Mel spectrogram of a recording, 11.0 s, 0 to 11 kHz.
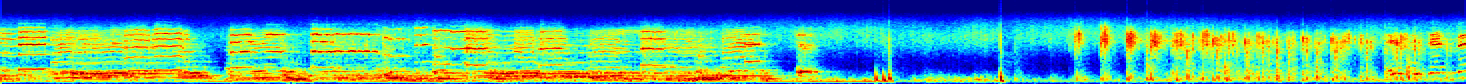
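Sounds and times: band music: 0:00.0 - 0:06.4
film soundtrack hiss: 0:00.0 - 0:11.0
sharp pops: 0:06.5 - 0:11.0
quick irregular sharp clicks: 0:08.0 - 0:11.0.

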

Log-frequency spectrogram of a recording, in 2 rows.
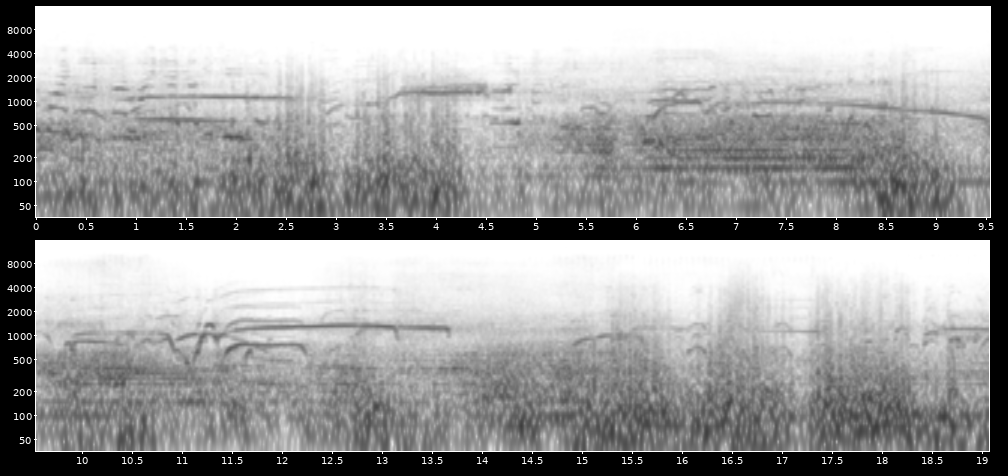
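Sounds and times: riders screaming and whooping: 0:00.9 - 0:04.8, 0:06.1 - 0:19.0
low steady drone: 0:04.4 - 0:19.0.

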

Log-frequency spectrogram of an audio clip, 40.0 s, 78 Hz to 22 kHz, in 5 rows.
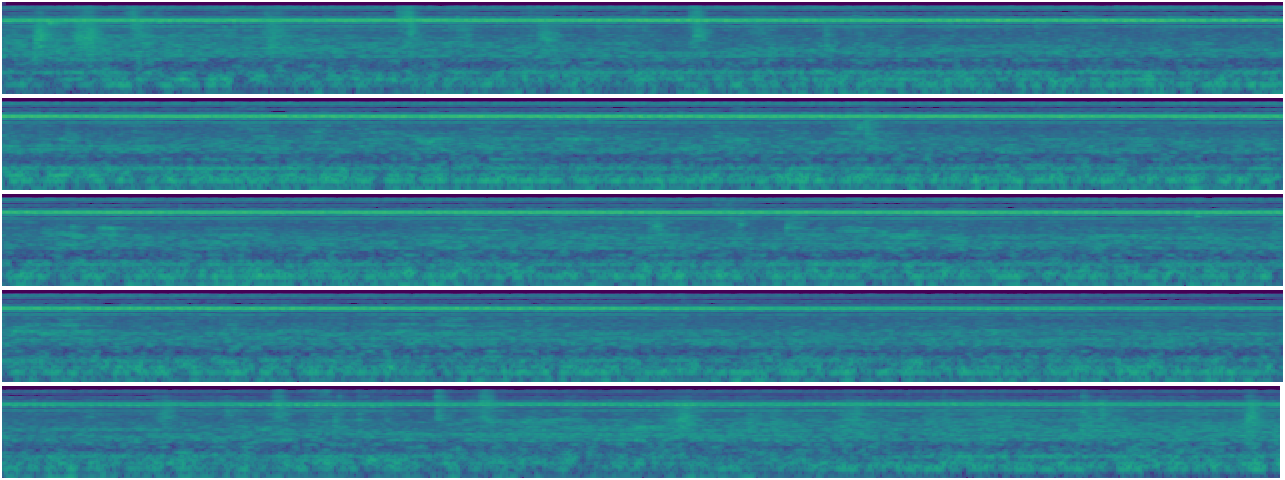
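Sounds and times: insects droning: 0:00.0 - 0:40.0.

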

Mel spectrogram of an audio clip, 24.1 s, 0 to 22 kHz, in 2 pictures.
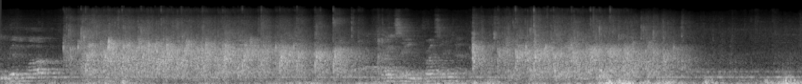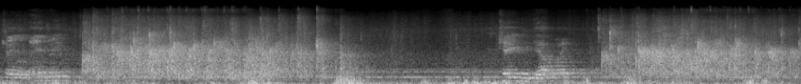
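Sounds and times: steady hum: 0:00.0 - 0:24.0
audience clapping: 0:00.9 - 0:06.2, 0:07.0 - 0:10.9, 0:13.2 - 0:17.6, 0:21.0 - 0:24.0.

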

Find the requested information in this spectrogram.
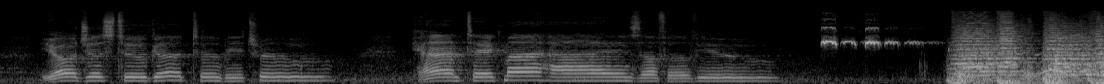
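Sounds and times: whistle blasts: 0:08.2 - 0:09.6
marching band brass: 0:09.4 - 0:11.0.

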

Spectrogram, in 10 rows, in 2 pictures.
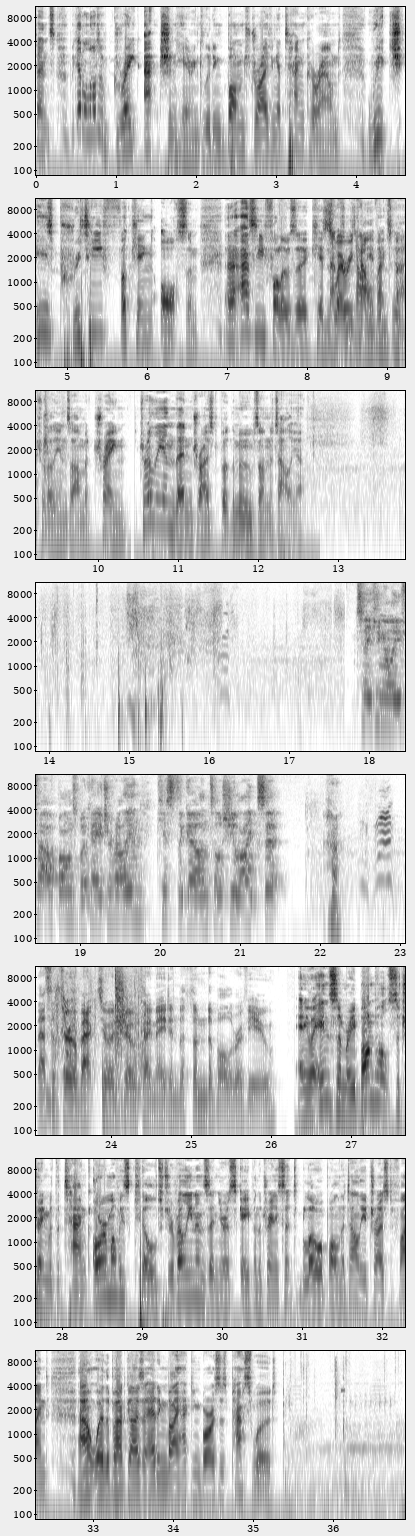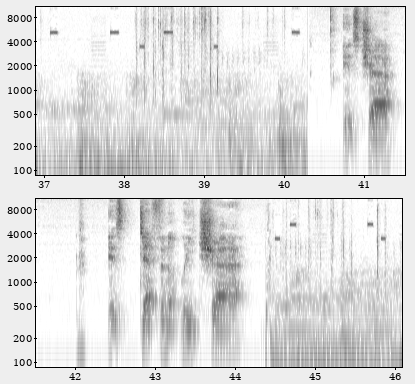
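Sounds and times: muffled whimpering: 0:14.8 - 0:17.7, 0:22.0 - 0:23.4
background film music: 0:35.4 - 0:40.3, 0:44.4 - 0:46.0
computer keyboard typing: 0:38.2 - 0:39.3.

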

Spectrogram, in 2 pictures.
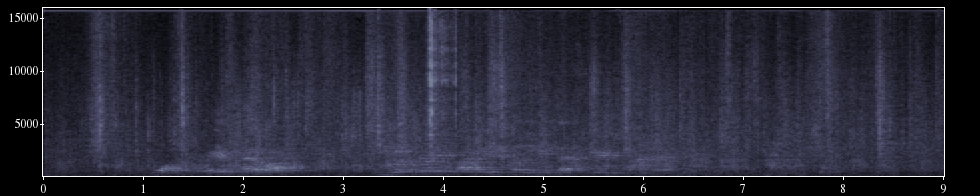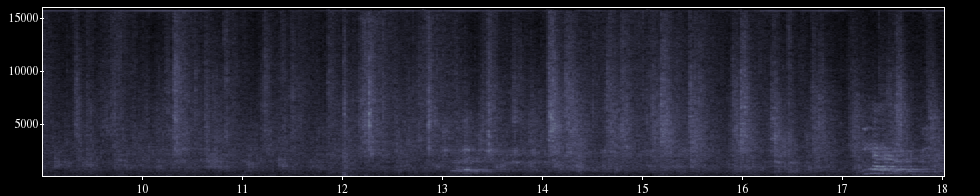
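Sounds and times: horse walking on sand: 0:00.0 - 0:18.0
person's footsteps: 0:00.0 - 0:18.0.

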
